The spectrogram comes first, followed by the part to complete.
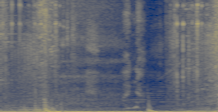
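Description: Film fight sound design: sudden hits with sweeps falling in pitch, about half a second in and again about a second and a half in, over a deep steady bass.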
